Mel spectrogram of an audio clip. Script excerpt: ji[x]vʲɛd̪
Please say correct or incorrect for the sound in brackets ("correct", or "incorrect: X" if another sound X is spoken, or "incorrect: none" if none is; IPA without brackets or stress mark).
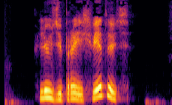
correct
